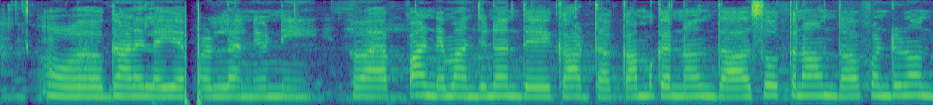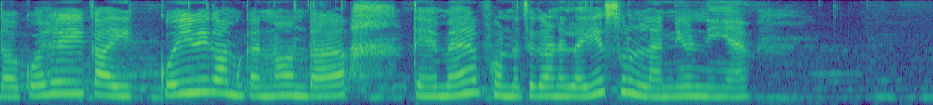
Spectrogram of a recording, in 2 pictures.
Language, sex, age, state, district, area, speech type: Dogri, female, 18-30, Jammu and Kashmir, Kathua, rural, spontaneous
